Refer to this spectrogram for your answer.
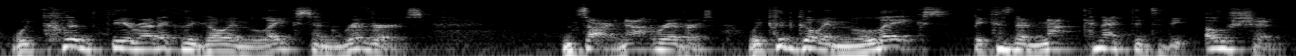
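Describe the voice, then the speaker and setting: A man's voice: mid-range voice, animated, fairly quick, a bit bright, slightly rough. A man co-hosting a fan channel, chatting casually and picking over fine points with emphatic repetition. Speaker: co-host of an anime fan channel.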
